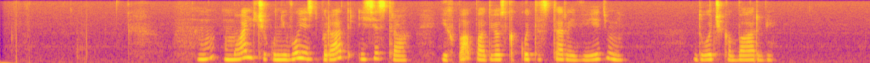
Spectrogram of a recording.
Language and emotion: Russian, neutral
